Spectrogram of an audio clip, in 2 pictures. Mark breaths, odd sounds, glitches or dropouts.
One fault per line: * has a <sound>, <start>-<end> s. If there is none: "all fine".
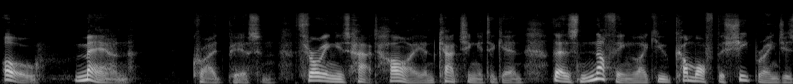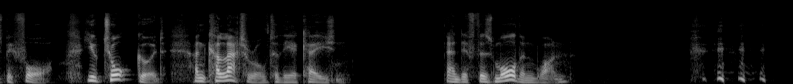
* has a laugh, 14.8-15.6 s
